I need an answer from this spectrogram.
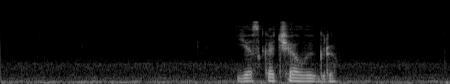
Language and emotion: Russian, neutral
